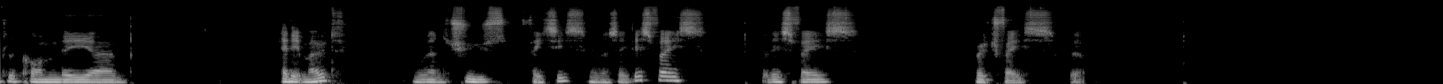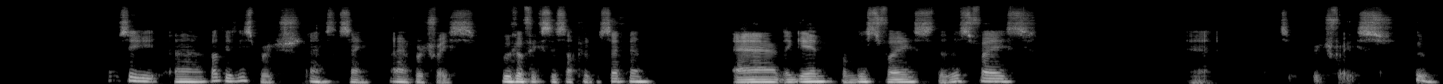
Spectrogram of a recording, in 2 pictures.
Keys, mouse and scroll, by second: 0.3 middle click, 1.1 Tab, 3.4 click, 4.3 click, 5.6 click, 6.0 middle click, 7.3 shift+click, 8.1-9.6 right drag, 10.0 click, 10.4 middle click, 11.8 ctrl+z, 12.7 middle click, 14.1 ctrl+z, 14.9-16.5 right drag, 17.3 ctrl+z, 18.0-20.8 right drag, 21.1 middle click, 22.3 click, 23.0 middle click, 23.8 shift+click, 24.3-27.7 right drag, 28.2 middle click, 28.6 click.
